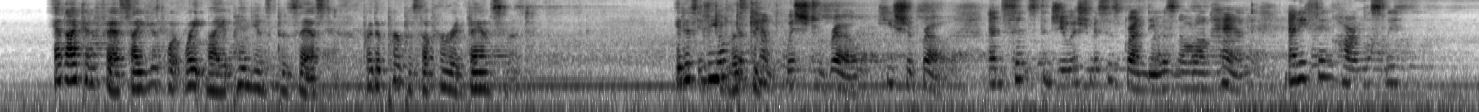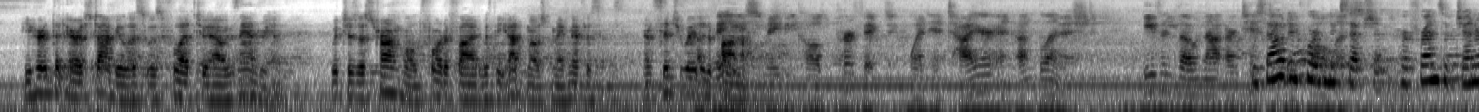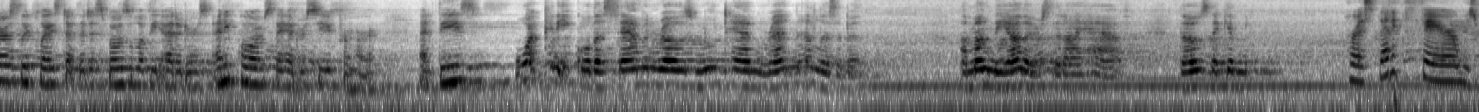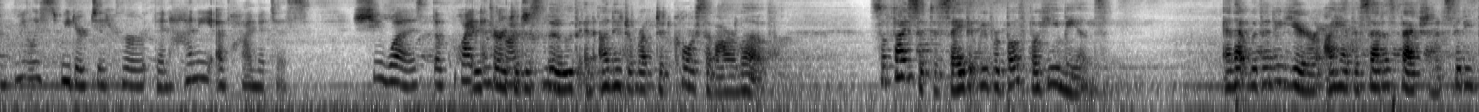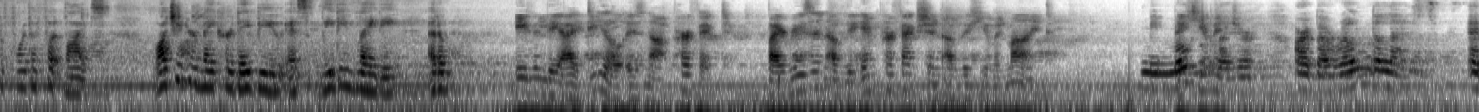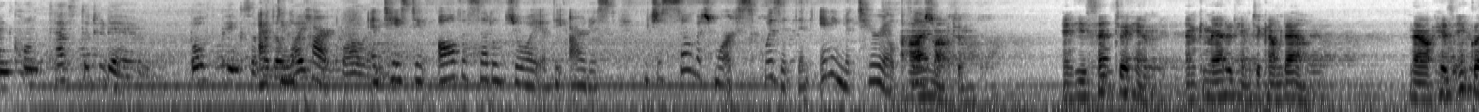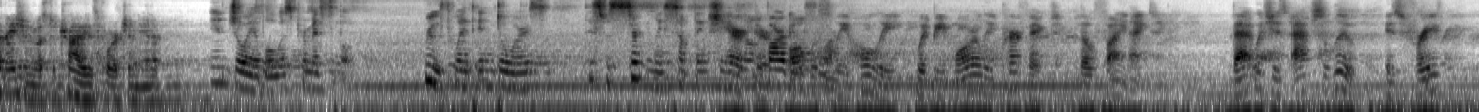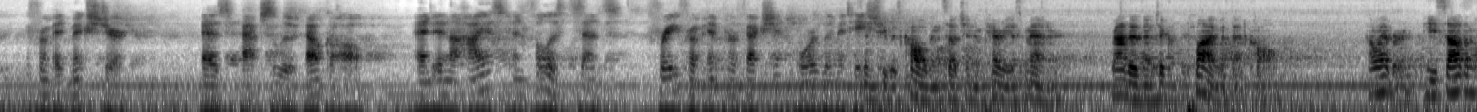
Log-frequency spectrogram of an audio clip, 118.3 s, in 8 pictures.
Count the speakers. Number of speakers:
seven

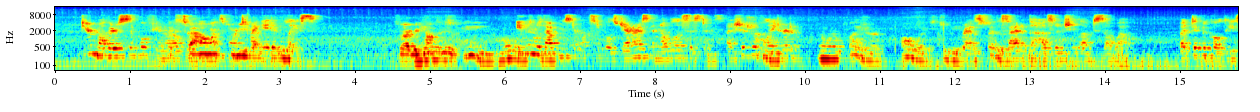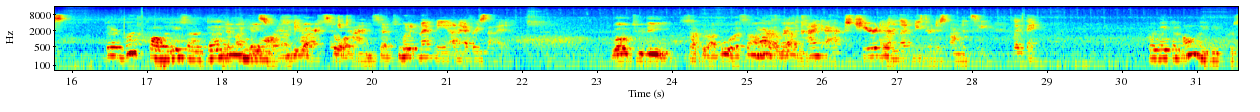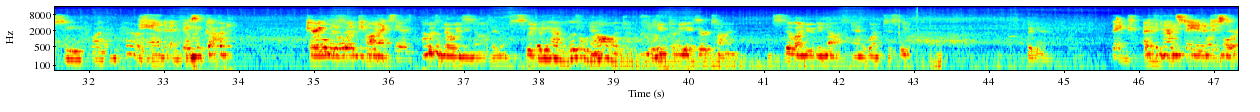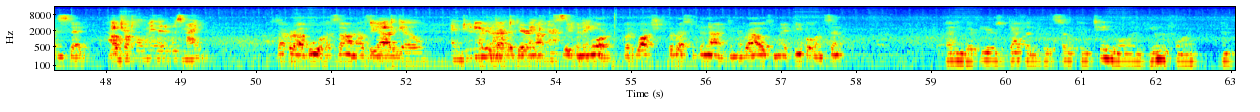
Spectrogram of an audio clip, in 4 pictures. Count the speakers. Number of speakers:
three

